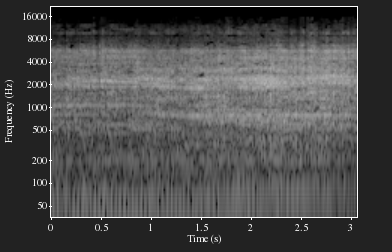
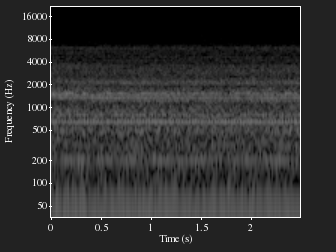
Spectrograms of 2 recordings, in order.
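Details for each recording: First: Mercedes W221 air suspension compressor: harsh high rattling chatter about four beats a second, very loud, audible inside the car, and the car won't rise; compressor suspected worn, scored or broken. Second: Mercedes W221 air suspension compressor, car raising with the door open: steady even low hum with no knocks or rattles, almost inaudible, as it should be, unlike the loud worn or broken compressor before.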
